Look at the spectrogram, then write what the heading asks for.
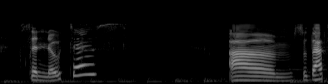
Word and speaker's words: cenote: I am pretty sure this is not um pronounced with a hard C. I'm pretty sure it's cenotes.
